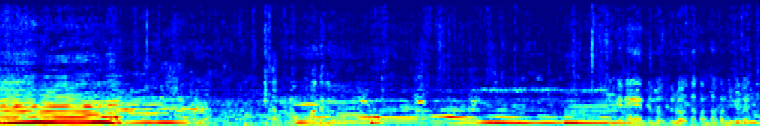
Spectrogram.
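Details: Cattle at the Warujayeng livestock market in Nganjuk: a loud, steady moo opening the recording and lasting over a second, followed by several longer, softer lowing calls from more animals, with market chatter underneath.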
